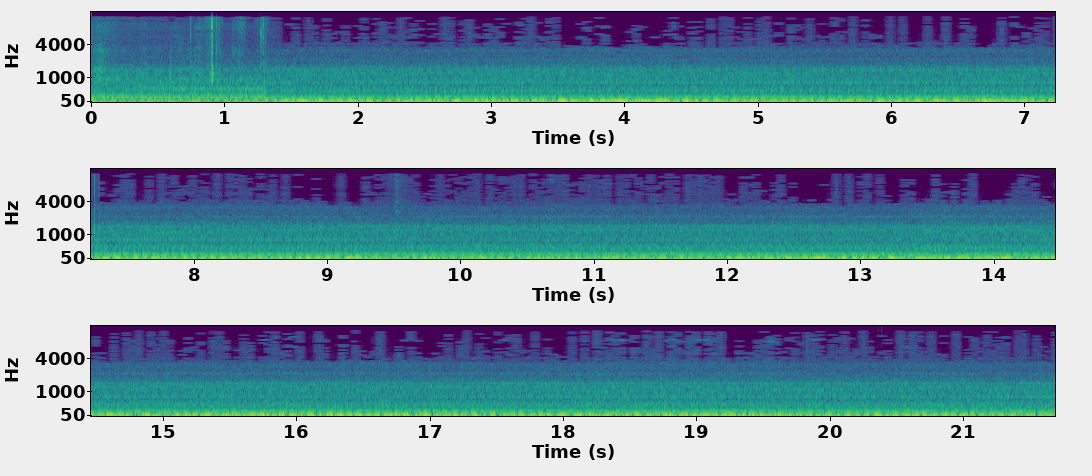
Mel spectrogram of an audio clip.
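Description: Passenger train running, heard from inside the carriage: a steady low rumble with a constant engine hum, and a couple of clicks about a second in.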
